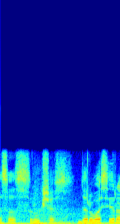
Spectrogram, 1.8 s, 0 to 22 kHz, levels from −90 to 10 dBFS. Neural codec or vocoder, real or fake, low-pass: none; real; 7.2 kHz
